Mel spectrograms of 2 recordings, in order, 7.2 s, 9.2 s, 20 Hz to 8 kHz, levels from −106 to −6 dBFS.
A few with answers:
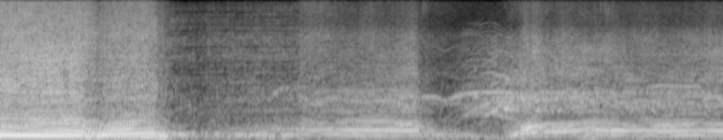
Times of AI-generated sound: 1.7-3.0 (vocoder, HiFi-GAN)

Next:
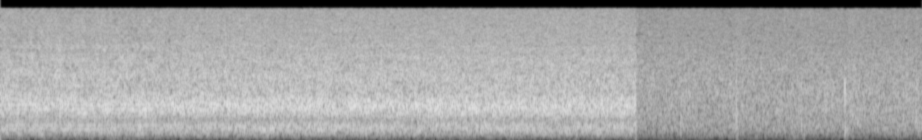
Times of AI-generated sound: 0.0-1.7 (vocoder, HiFi-GAN)

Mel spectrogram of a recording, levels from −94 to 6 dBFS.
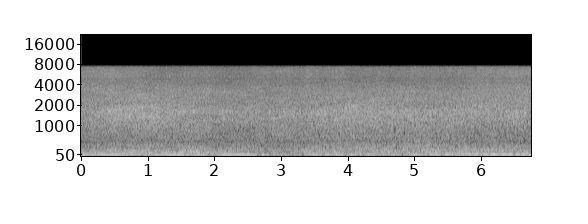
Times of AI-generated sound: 0.0-3.1 (codec, SNAC)

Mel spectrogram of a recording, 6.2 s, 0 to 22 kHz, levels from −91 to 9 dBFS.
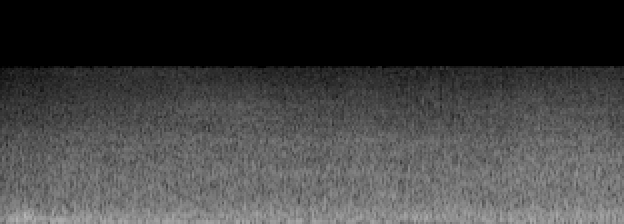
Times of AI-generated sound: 4.0-4.6 (vocoder, HiFi-GAN)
